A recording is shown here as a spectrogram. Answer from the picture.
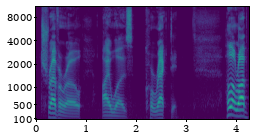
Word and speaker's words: Trevorrow: I've been saying Colin Trevorrow 's name wrong it's not Colin Trevorrow like I was saying a million times in my review so mr. Tovar Oh is not correct it's Colin Trevorrow I was corrected hello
